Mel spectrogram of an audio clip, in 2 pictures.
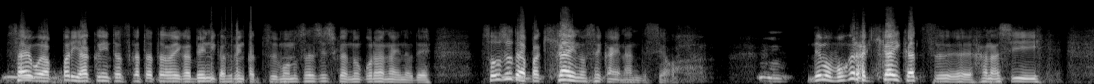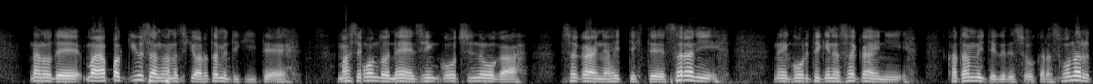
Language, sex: Japanese, male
